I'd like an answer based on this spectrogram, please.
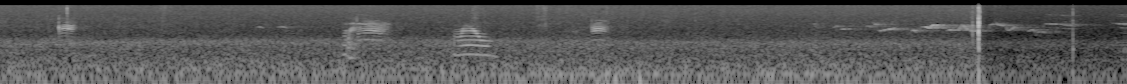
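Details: Domestic cat giving three short, tonal meows in a loose series mid-clip, each a brief falling-and-rising cry, over a steady broadband hiss, with a sharp click near the end.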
